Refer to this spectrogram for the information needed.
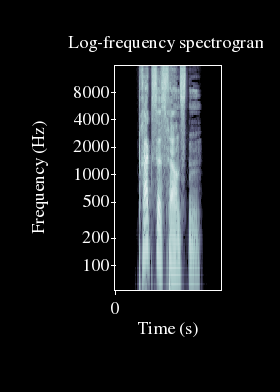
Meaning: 1. superlative degree of praxisfern 2. inflection of praxisfern: strong genitive masculine/neuter singular superlative degree
- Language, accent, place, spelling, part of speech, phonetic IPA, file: German, Germany, Berlin, praxisfernsten, adjective, [ˈpʁaksɪsˌfɛʁnstn̩], De-praxisfernsten.ogg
